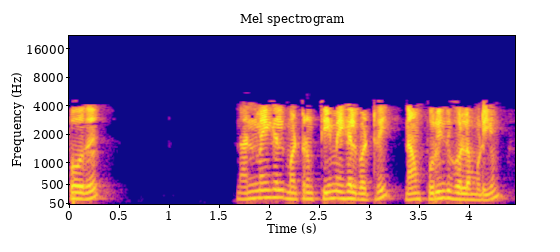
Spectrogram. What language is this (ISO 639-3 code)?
tam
